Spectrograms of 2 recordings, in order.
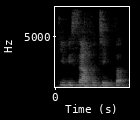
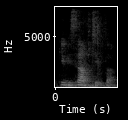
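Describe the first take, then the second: No difference in how they are said.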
